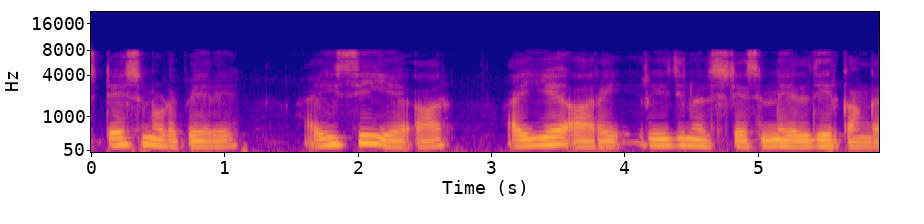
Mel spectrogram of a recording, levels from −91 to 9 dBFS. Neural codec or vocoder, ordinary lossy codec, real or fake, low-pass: none; none; real; none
